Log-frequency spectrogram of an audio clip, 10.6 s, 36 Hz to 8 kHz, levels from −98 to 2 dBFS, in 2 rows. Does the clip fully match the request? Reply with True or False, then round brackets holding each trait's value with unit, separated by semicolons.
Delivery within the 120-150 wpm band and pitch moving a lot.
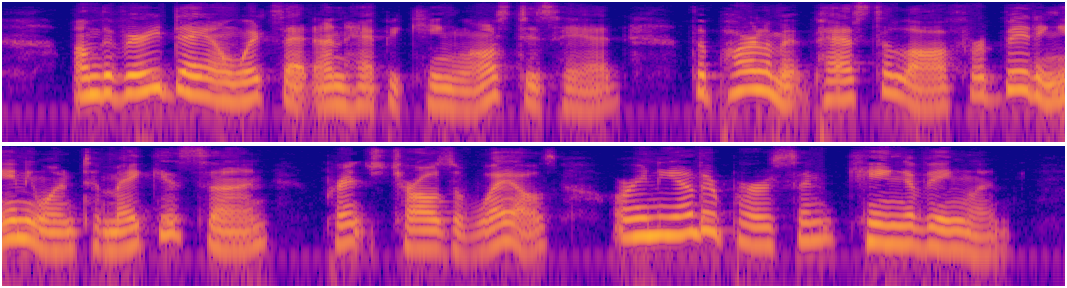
False (190 wpm; 7.2 semitones)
